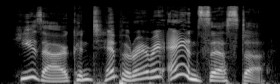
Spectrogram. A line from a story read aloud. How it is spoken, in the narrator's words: he exclaimed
